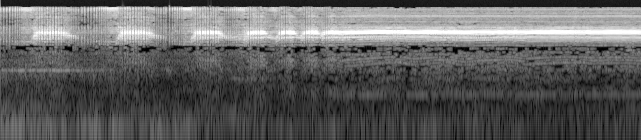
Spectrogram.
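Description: A cicada sings a high, hissing buzz that starts in short bursts and swells into a steady drone.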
